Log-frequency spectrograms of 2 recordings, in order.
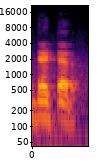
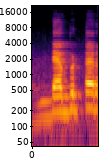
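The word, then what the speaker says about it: debtor: Pronunciation इसका ये नहीं होता। इसका प्रोनाउंसिएशन होता है डेटर। डेटर। डेबिटर नहीं होगा।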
